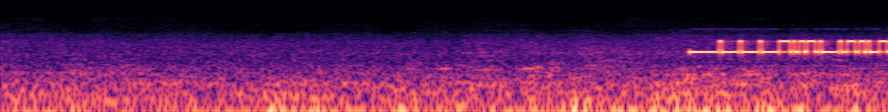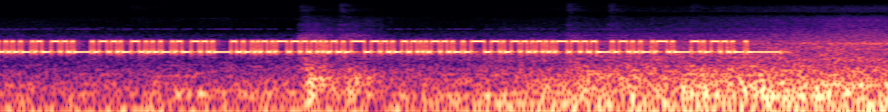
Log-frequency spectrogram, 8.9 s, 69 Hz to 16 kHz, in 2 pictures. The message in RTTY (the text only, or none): AGN? AGN? PSE RPT UR QTH DE VA3H K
